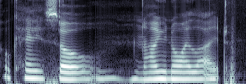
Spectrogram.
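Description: A woman acting in a radio play as a guarded genocide survivor and refugee, speaking in a measured, grave and earnest way. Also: mid-range voice, flat delivery, mellow, clean tone, no room sound, studio quality, lightly acted. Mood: guarded, resigned.

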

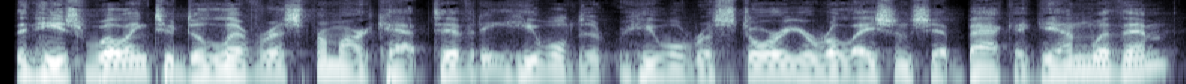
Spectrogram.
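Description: A man preaching a sermon, earnest and emphatic, slowing down to stress key phrases. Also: on the high side, fairly bright tone. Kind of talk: sermon with scripture readings.

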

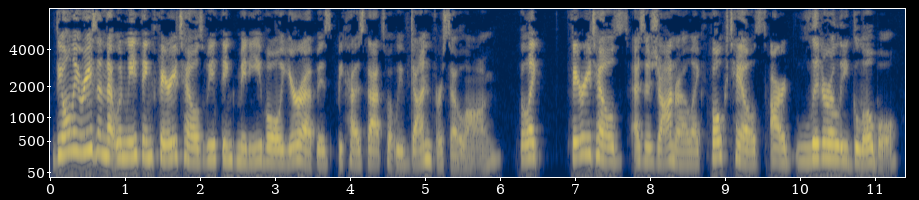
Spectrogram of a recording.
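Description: A woman co-hosting a casual podcast chat, talking earnestly and haltingly, with "like" scattered all through. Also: mid-range voice, lively intonation. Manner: earnest, halting, filler-heavy with frequent "like". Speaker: podcast co-host. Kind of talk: casual chat about fandom and stories.

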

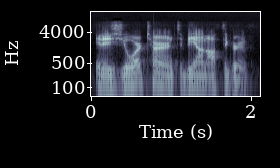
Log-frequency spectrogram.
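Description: A man's voice: fairly low pitch, brisk, sharp tone, lo-fi sound. A man hosting a podcast interview, asking questions in a casual, friendly way. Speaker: podcast host.

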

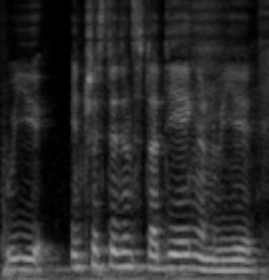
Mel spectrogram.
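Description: A man's voice: medium pitch, normal speed, darkish tone. Guy interviewing, mid voice, keeps rephrasing his questions. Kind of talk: casual interview.

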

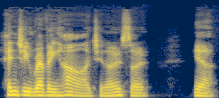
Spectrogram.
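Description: A man's voice: medium pitch, fairly even intonation, moderate pace, fairly bright tone, no echo. Interview host, male, middle-aged. Reflective, curious delivery, mid-range voice, tight dry sound. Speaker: podcast host interviewing an audio engineer. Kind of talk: conversational technical interview.

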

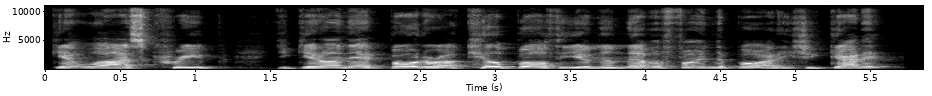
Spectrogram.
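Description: Short-tempered, suspicious male crook acted by a man reading a story, raised pitch, snappy, slangy delivery. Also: expressive, normal speed, a bit bright. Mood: menacing. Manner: blunt, snappy, slangy tough talk.

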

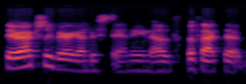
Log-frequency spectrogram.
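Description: A man answering interview questions in a casual, chatty way, chuckling often and hedging with soft qualifiers. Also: fairly high pitch, quick pace. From United States. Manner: chuckles often, hedges with "maybe" and "kind of". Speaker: interview guest, former exchange student. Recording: dull lo-fi recording.

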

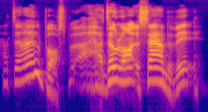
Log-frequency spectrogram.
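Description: An actor playing a loyal gangster's henchman in a dark comedy crime drama, deferential, soothing and matter-of-fact. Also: sits high, animated, moderate pace, vocal fry, exaggerated voice. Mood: placating.

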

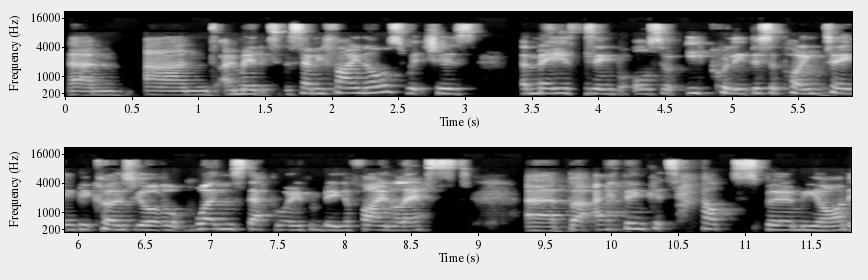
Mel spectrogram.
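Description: A woman in her late thirties whose first language is Welsh, chatting enthusiastically about her career in an interview with frequent ums. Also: medium pitch. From Wales. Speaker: guest, dietitian and former baking contestant. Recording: roomy echo.

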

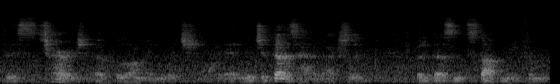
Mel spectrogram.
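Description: Halting man, deep voice, echoey room. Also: big pitch swings. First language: Spanish. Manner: thoughtful, halting, self-correcting. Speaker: author speaking at a book event. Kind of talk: reflective informal talk. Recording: echoey room from a distant mic, noisy.

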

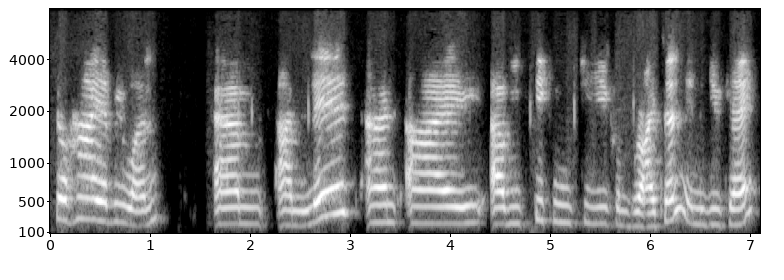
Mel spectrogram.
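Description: A woman's voice: medium pitch, slow. French-accented woman on a tinny line. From France. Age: 40s. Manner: thoughtful, searching for words, with restarts. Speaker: guest, coach. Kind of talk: reflective interview answers.

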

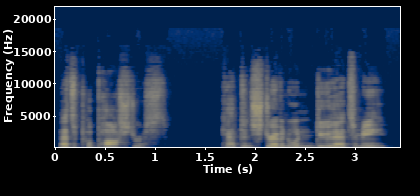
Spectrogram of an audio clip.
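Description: An actor playing a smug, scheming murderer after an inheritance in an audio drama, speaking theatrically. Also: male voice, medium pitch, animated, moderate pace, darkish tone, natural voice. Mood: indignant. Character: scheming murderous male heir, smug, feigning grief.

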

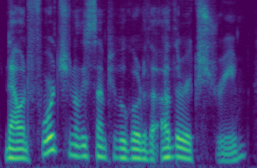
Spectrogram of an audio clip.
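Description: A man hosting a show, giving a reflective, measured talk on parenting with thoughtful pauses. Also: medium pitch, animated, a little mellow, dry recording, studio quality. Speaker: host.

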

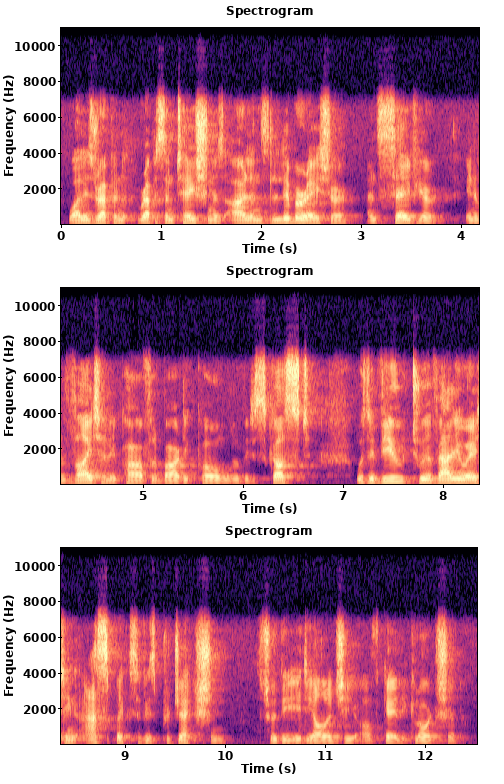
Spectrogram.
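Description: A man delivers a formal history lecture, reading his paper at an even, measured pace. His pitch sits in an ordinary middle range. The recording is dull and lo-fi.

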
